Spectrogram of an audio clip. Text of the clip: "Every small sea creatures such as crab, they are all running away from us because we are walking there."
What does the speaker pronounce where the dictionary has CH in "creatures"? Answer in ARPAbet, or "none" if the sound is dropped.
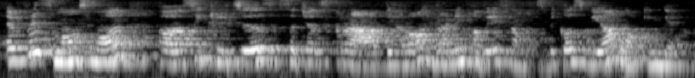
S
